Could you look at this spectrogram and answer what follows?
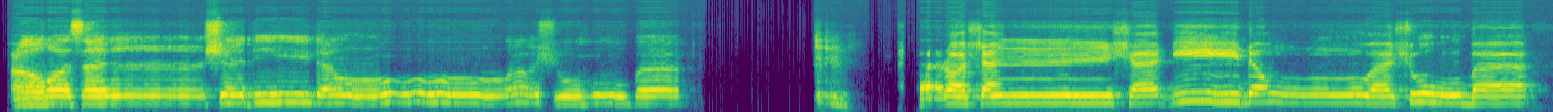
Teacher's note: Wasyu harasan disamakan ke shin ya, jangan harasan, jangan terlalu tertekan ke nun, tapi disamakan ke shin.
